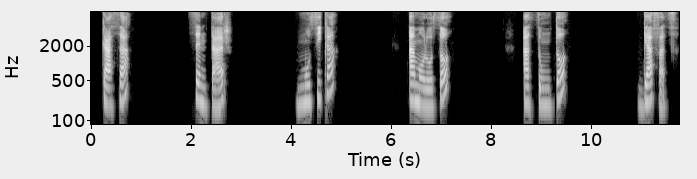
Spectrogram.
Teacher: Com o ceceo, você faz o som de S com a ponta da língua entre os dentes.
